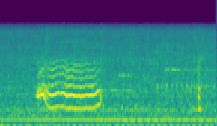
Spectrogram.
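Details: While posing for photos, a golden retriever sings one sustained, wavering whine of nearly a second, steady in pitch with a slight dip and bright harmonics, ending abruptly; a faint click afterwards and constant low hum.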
